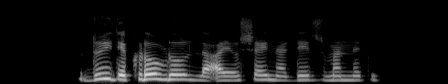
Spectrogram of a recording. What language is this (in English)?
Pashto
